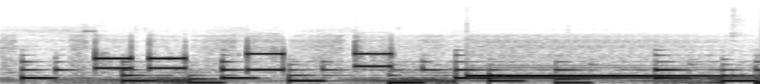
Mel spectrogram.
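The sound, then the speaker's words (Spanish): A quick run of telephone keypad dialing tones, one beep after another in a steady rhythm, fairly loud, with no one speaking, for a call over the telephone of La Picota prison. “Entonces conversamos por el teléfono de la picota.”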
